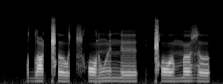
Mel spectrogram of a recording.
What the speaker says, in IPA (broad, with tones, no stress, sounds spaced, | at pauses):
dˤ e˧ ǁ ə˨ ʊ̯ t͡sʰ ɔ˨ ɾ ũ˧ ɪ̯ n e˧ | ǁ ɔ˨ ə̯ m œ˧ z ə˨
